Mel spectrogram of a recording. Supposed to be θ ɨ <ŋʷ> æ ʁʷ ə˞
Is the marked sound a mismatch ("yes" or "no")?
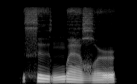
no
